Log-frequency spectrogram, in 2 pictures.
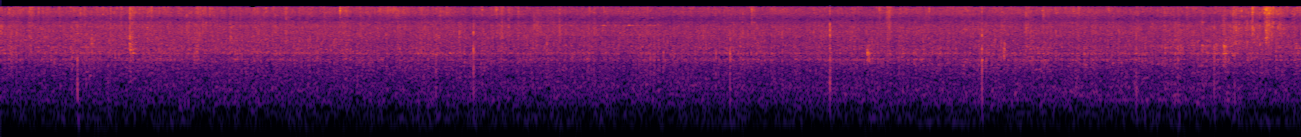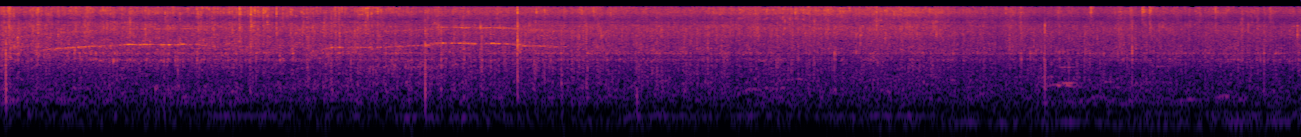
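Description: Steady monsoon rain pouring on a wet street, with scattered sharp drop hits close by.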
